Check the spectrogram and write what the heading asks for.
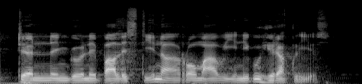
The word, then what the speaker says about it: Heraclius: Presiden di wilayah Palestina yang dikuasai Romawi adalah Heraclius. Para siswa sekolah berasrama membacanya sebagai "Heraklu."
